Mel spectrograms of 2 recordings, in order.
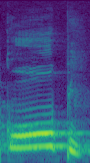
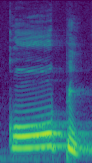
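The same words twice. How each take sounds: Both takes have the same delivery.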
